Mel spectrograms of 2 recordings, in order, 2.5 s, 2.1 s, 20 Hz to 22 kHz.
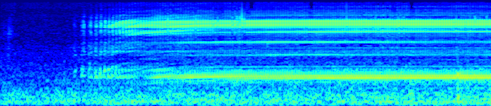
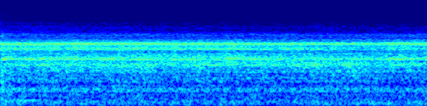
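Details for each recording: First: DJI Air 2S drone before repair (damaged arm, stuck gimbal Y motor, faulty vision sensors), at power-up: thin high whine with buzzy edge holding steady, abnormal noise; cooling fan blade rubbing housing. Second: DJI Air 2S drone after repair of right front arm, left rear arm shaft, gimbal and vision, no errors: even high-pitched propeller whir, steady pitch, no rattles, scrapes or surging; normal motors running.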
